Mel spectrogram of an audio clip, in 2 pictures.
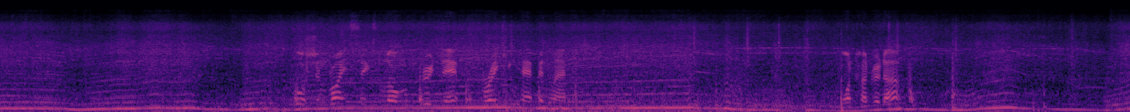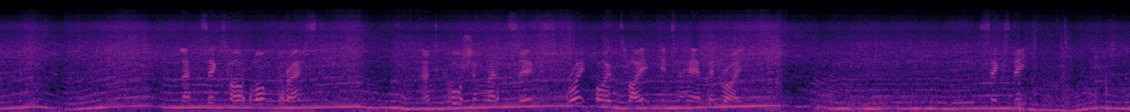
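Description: A rally car engine roars, revving up and down as gears change.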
